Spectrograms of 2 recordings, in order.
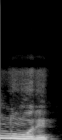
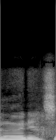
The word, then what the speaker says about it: Nurit: É, é porque eh é um nome hebraico, é, então é um nome estrangeiro.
